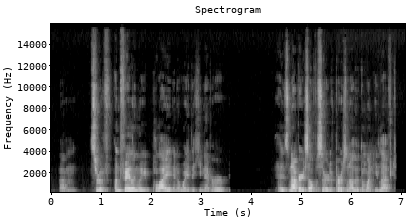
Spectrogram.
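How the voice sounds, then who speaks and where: Here a man is talking. His pace is fairly quick. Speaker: player in tabletop game. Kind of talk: casual chat, tabletop game podcast. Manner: animated, joking.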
